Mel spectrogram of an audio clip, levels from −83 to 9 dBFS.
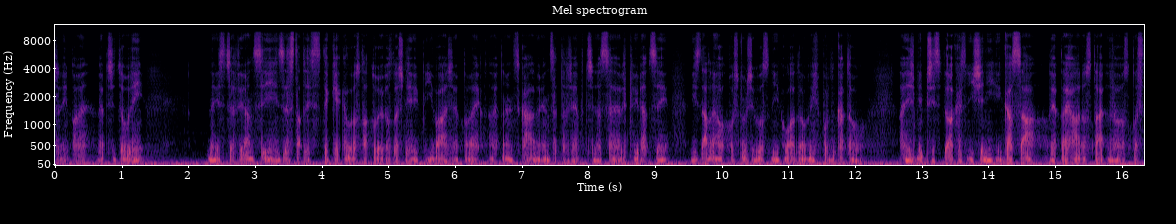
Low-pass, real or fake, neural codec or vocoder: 9.9 kHz; fake; autoencoder, 22.05 kHz, a latent of 192 numbers a frame, VITS, trained on many speakers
